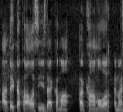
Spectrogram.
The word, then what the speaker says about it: Kamala: I think the policies that Kamala, am I saying it right?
